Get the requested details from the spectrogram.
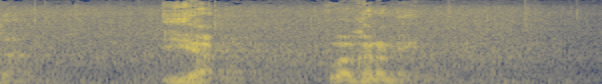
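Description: A man speaks with a chuckle, close by.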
